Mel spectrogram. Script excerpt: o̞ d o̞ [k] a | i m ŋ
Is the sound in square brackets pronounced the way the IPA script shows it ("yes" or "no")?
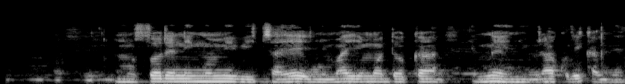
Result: yes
